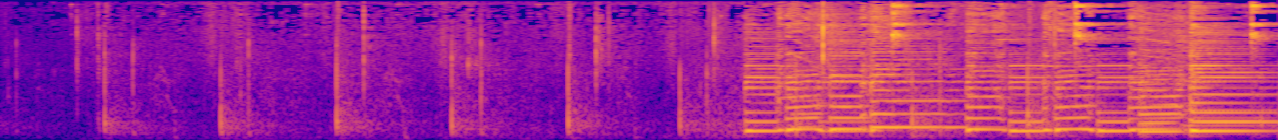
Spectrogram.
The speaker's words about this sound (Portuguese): Mas antes disso, solta a vinheta.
